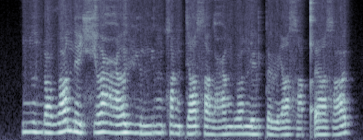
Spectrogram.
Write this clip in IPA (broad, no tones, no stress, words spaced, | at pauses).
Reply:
ʎoʎoðˤɯnɛ ɕʌ ʕʌvʲɯ mʲuŋsˤʌŋtesˤelˠ ʕɯŋðˤuneɭtʌɭ ezˤɛ qʼizˤɯ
